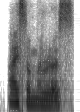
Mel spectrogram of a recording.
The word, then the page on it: isomerous: Indian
